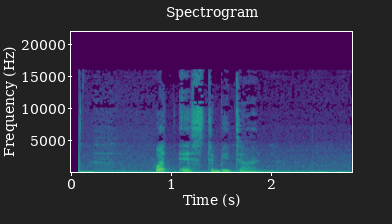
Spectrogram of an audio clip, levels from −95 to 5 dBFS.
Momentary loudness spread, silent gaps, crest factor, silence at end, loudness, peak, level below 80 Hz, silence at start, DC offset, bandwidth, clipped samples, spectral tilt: 16 LU; none; 22 dB; 0 s; -29 LUFS; -10 dBFS; -38 dBFS; 0.1 s; under 0.1%; 16.5 kHz; under 0.1%; -5 dB/octave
